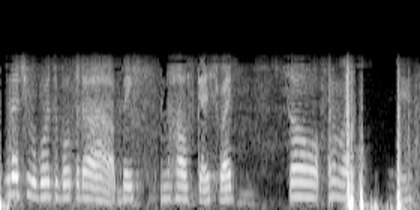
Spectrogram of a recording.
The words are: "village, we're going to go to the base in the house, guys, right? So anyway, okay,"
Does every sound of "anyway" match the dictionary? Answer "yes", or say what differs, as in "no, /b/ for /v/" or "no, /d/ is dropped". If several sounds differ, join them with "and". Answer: no, /n/ is dropped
